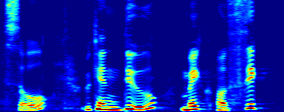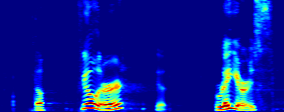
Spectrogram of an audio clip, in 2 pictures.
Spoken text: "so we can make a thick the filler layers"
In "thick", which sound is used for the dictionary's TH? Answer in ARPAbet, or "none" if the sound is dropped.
S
